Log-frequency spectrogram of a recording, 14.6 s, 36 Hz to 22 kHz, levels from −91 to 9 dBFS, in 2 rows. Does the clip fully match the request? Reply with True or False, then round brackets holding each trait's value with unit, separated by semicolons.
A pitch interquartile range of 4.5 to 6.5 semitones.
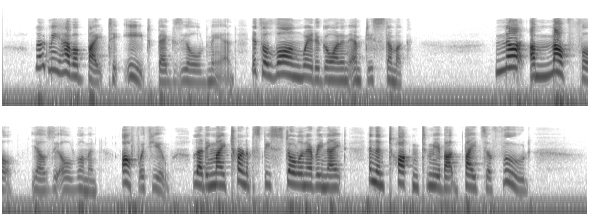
True (5.4 semitones)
